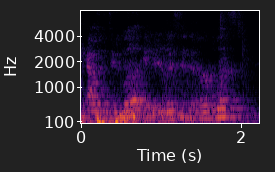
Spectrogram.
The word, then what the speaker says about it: calendula: Then calendula flowers. Spell that. What was it? Calendula. C-A-L-E-N-D-U-L-A. Like it phonetically sounds like calendula.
